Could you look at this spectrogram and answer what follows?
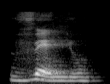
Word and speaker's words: velho: Pronunciando esta palavra sílaba a sílaba, teremos V. lho velho. E não se esqueçam de que a letra O, em fim de palavra, quando não é acentuada, é pronunciada como o velho.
